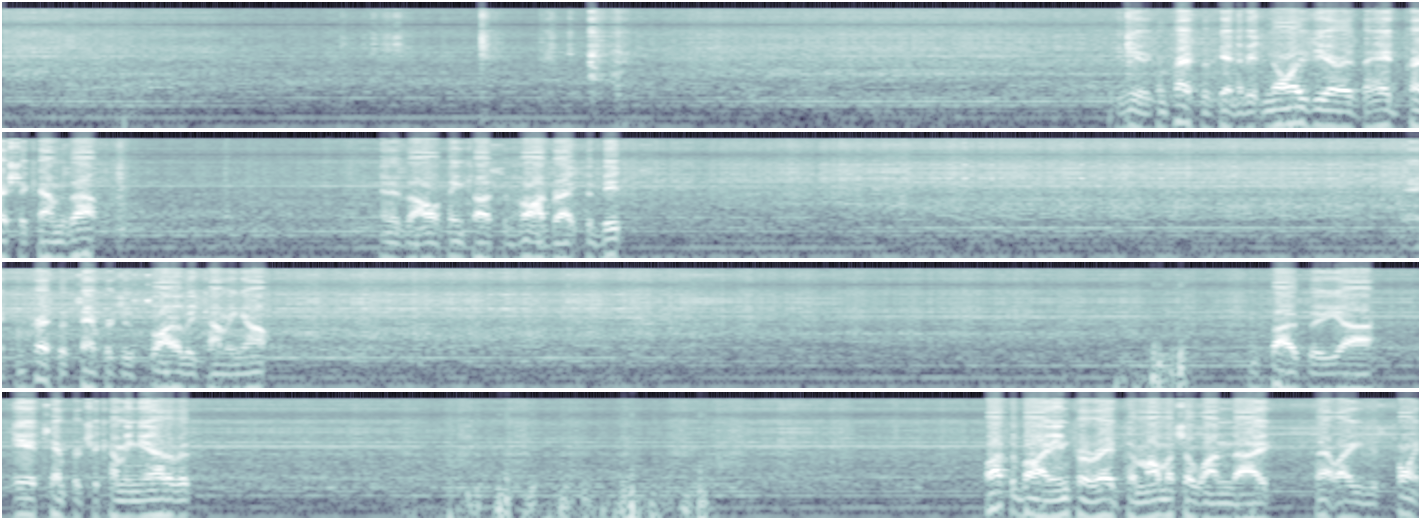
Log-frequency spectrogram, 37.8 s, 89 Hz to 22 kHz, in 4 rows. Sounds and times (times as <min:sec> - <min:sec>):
Engine: 0:00.0 - 0:37.7
Speech: 0:07.4 - 0:10.2, 0:12.0 - 0:13.8, 0:18.8 - 0:20.7, 0:27.3 - 0:29.7, 0:34.9 - 0:37.7.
